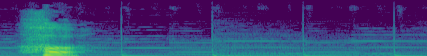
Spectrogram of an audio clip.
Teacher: Glottal sound is produced at the larynx using the vocal folds as primary articulators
